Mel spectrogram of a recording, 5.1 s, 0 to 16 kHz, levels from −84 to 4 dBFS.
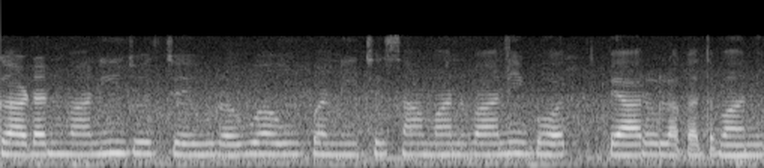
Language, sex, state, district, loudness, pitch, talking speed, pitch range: Hindi, female, Chhattisgarh, Bilaspur, -18 LUFS, 210 Hz, 130 wpm, 210-215 Hz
